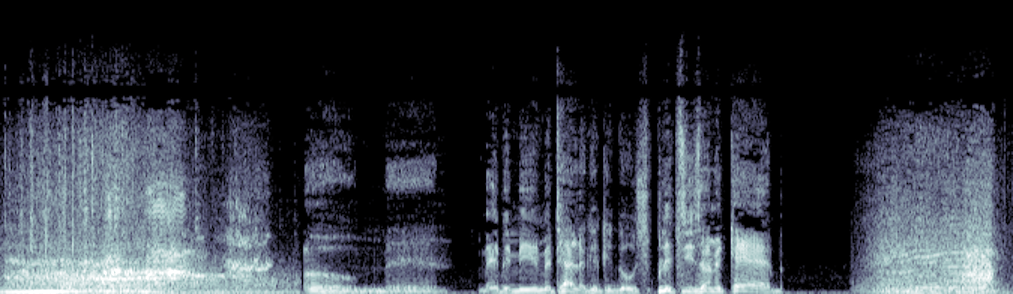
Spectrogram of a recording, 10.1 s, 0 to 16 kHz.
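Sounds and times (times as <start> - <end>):
school bus tires screeching as it pulls away: 0.0 - 3.0, 8.5 - 10.1
speech: 5.6 - 7.9.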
